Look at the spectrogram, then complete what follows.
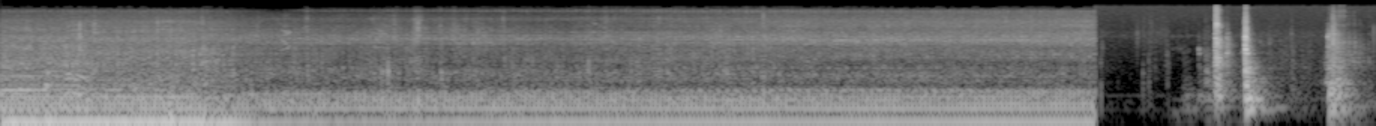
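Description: Music fades out over the first two seconds. It leaves a vehicle running with a steady low drone, which cuts off abruptly about nine seconds in. A couple of short, sharp sounds follow near the end.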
